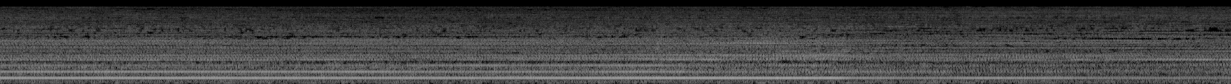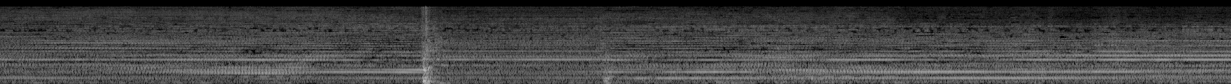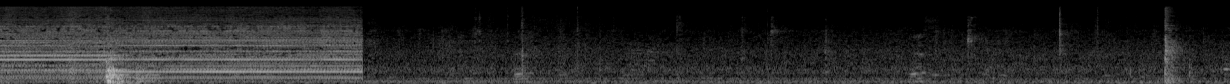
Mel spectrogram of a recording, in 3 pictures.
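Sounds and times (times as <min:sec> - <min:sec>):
hydraulic baler motor whine: 0:00.0 - 0:28.3.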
